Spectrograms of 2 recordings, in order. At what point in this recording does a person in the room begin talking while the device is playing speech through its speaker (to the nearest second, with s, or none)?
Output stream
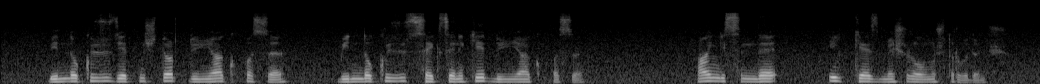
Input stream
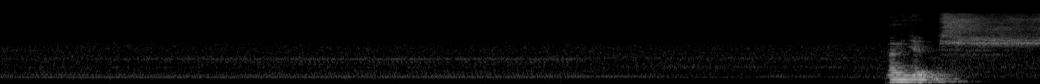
9 s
